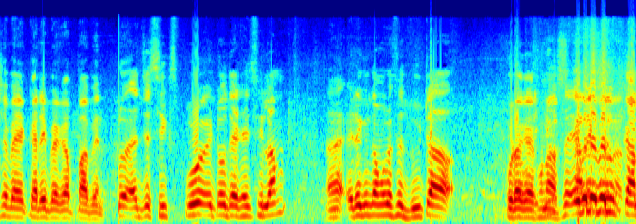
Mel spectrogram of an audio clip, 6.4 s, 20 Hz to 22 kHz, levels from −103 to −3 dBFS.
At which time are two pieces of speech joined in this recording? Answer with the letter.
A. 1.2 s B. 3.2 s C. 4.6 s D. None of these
A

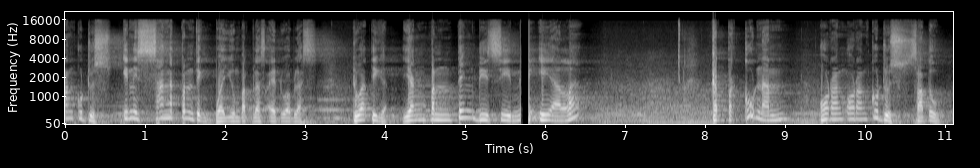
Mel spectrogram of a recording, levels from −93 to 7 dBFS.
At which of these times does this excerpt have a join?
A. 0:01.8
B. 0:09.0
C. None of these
A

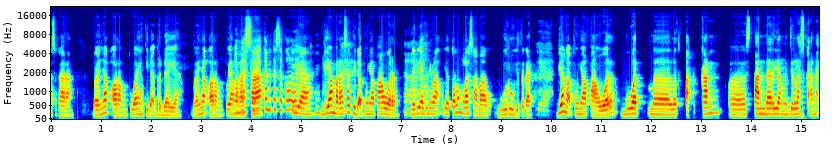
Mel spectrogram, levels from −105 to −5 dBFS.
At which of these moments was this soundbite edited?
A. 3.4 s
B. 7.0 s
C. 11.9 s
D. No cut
D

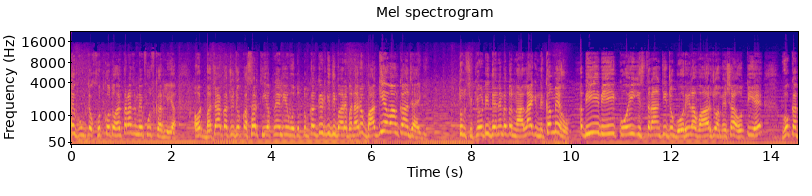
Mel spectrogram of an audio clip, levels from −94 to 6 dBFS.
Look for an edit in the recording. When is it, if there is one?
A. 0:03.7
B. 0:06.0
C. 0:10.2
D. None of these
C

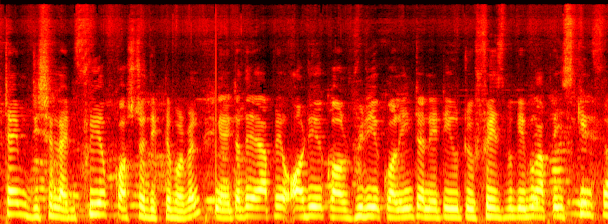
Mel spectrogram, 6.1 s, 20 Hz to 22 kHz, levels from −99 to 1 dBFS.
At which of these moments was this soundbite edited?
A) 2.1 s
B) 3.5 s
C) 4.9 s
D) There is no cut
A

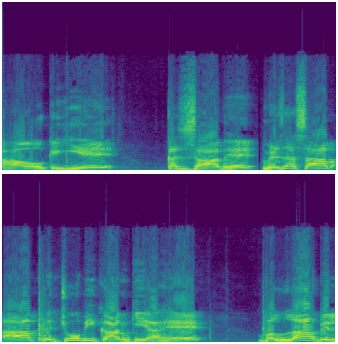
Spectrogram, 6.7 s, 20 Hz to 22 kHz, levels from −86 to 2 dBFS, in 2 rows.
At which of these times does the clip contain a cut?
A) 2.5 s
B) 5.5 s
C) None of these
A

